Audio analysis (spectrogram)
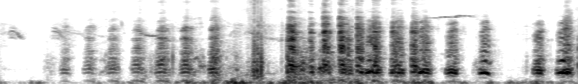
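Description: Geese honk loudly and continuously nearby, a dense overlapping chorus of calls with no talking.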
